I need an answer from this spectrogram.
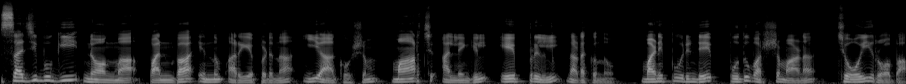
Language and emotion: Malayalam, neutral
